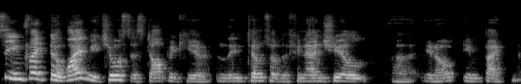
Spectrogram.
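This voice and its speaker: The speaker has a Telugu accent. The intonation is lively. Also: man. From India, Chennai. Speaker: sales professional and couples coach. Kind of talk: interview conversation.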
